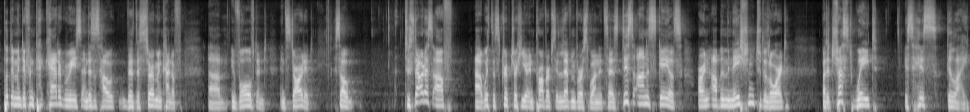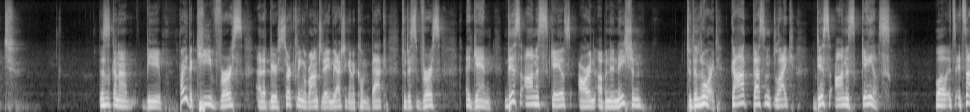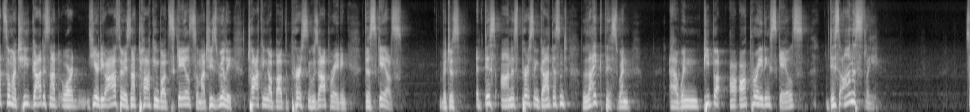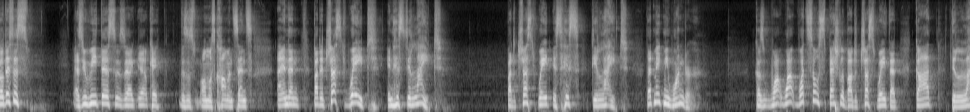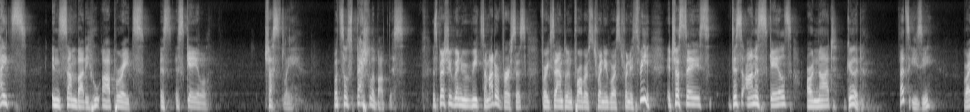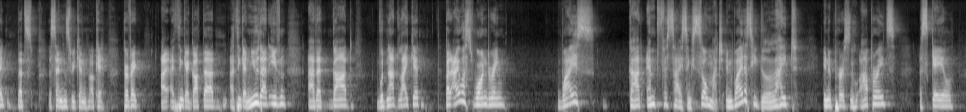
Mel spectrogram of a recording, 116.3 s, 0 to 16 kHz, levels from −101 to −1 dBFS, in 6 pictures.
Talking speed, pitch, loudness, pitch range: 140 wpm, 155 Hz, -21 LUFS, 135-180 Hz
